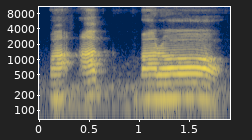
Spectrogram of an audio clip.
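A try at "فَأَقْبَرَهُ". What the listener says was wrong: এই যে 12 এখানে টানটা হবে না, 12 এরকম হবে। ফা আকবারা কপে কলকলা হবে। ফা আকবারা 12 এই টান হয়ে গেল, এই টানটুকু হবে না। ফা আকবারা এই যে 12 টান হলো, টান হলো 12 পেছনেটা পরে, আগে যতটুকু বলি এতটুকু শুদ্ধ করেন।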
